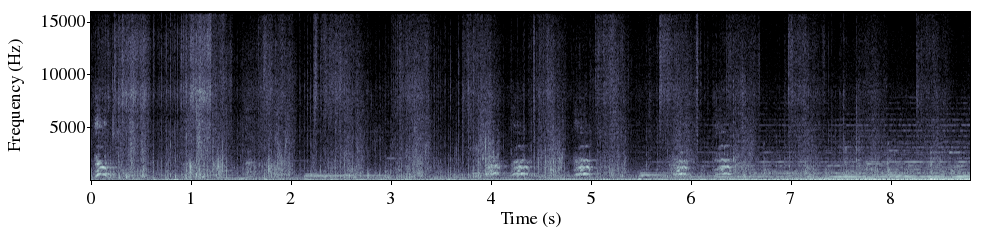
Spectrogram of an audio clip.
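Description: A dog barking in short calls, once at the start and then about six times in quick succession, over steady background music. Footsteps crunch in packed snow.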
